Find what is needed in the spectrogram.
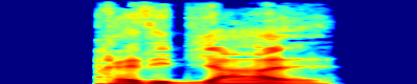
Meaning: presidential (pertaining to a president)
- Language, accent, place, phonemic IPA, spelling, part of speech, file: German, Germany, Berlin, /pʁɛziˈdi̯aːl/, präsidial, adjective, De-präsidial.ogg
